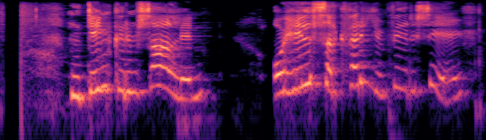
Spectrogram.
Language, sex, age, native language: Icelandic, female, 11, Icelandic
